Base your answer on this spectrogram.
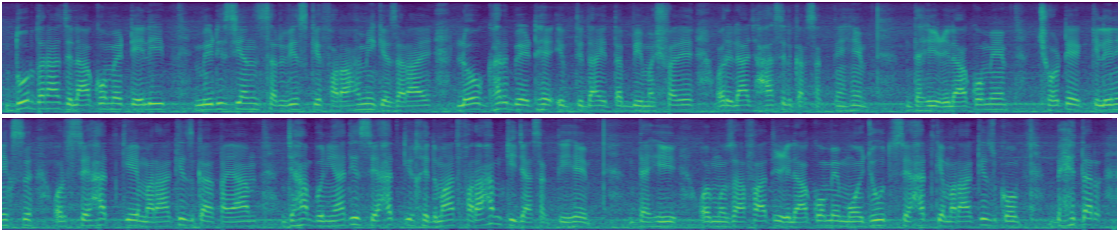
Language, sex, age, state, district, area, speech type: Urdu, male, 18-30, Uttar Pradesh, Saharanpur, urban, spontaneous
